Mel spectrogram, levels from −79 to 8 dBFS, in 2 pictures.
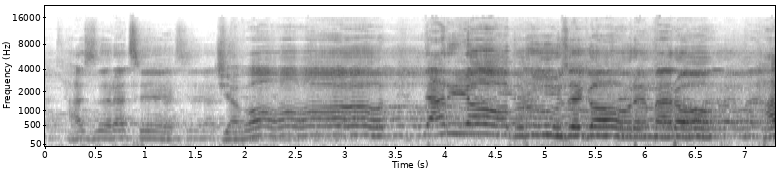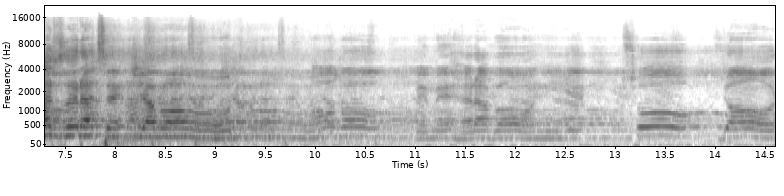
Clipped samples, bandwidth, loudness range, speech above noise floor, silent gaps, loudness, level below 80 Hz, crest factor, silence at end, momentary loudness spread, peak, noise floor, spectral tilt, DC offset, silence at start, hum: under 0.1%; 17.5 kHz; 17 LU; 21 dB; none; -22 LUFS; -54 dBFS; 22 dB; 0 s; 20 LU; -4 dBFS; -44 dBFS; -1.5 dB/octave; under 0.1%; 0 s; none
